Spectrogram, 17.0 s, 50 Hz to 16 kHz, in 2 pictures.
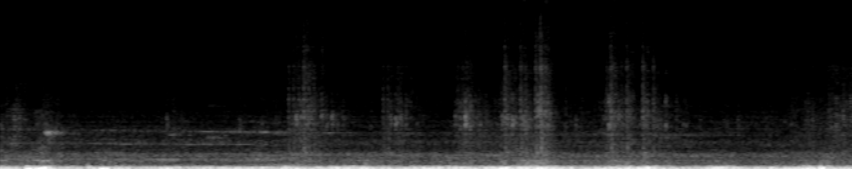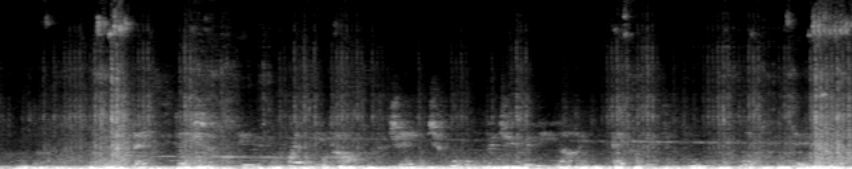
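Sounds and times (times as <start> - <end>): train wheels rumbling on track: 0.0 - 17.0.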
